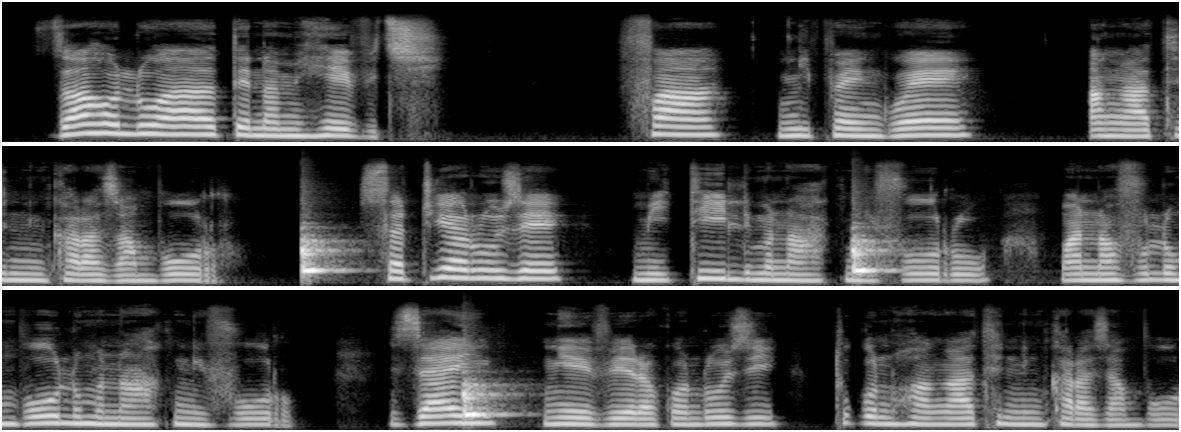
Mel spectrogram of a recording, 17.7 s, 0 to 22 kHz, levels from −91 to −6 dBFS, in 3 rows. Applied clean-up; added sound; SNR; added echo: none; Marimba, xylophone; -2 dB; none.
